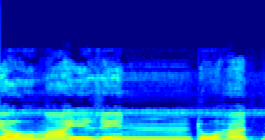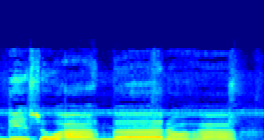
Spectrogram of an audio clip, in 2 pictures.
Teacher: tanwin bertemu dengan huruf Ta Maka dibaca mendengung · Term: ikhfa hakiki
